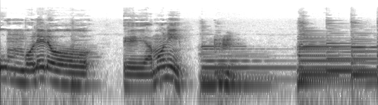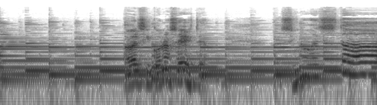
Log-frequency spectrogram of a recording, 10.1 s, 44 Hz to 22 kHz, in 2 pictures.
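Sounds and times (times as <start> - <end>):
acoustic guitar chords plucked: 2.6 - 10.0.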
